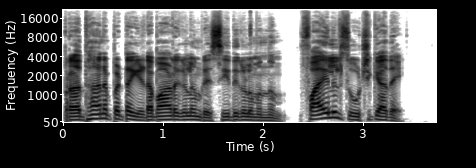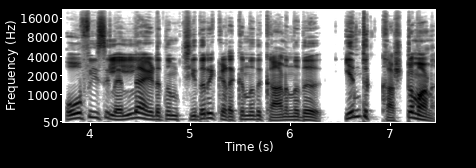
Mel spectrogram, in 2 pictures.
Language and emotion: Malayalam, angry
